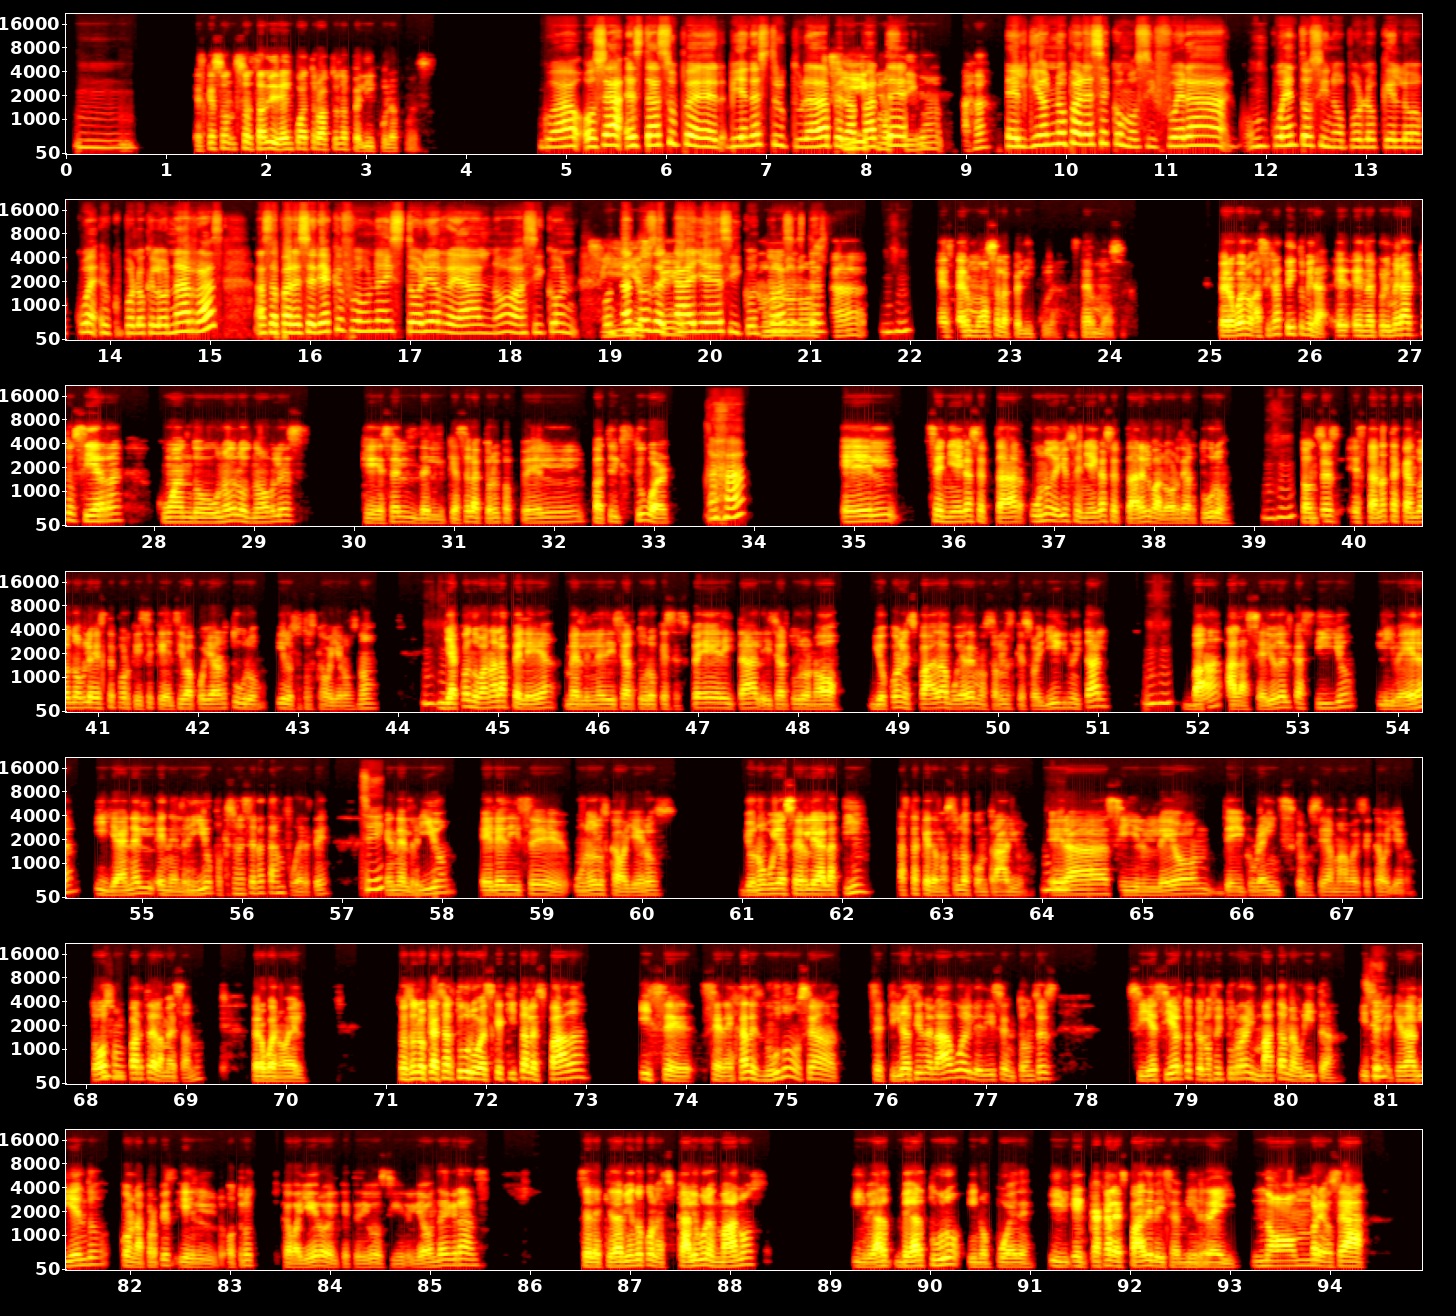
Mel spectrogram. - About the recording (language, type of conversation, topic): Spanish, podcast, ¿Cuál es una película que te marcó y qué la hace especial?
- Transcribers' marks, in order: none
